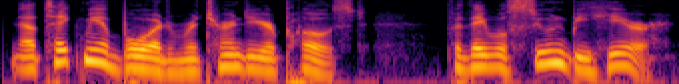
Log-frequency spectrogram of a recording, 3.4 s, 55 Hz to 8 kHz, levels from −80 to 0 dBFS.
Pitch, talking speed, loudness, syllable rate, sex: 145 Hz, 265 wpm, -18 LUFS, 6.2 syllables/s, male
